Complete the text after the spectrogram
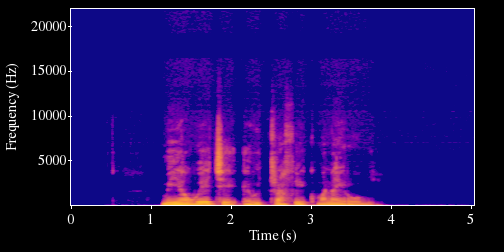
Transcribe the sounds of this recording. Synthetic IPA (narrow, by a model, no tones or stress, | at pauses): mɪjawet͡ʃeewitɾafɪkmanaɪɾobḭ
